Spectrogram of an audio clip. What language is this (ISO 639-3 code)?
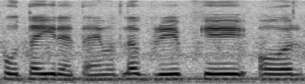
urd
